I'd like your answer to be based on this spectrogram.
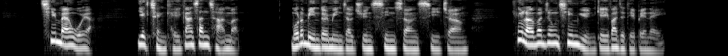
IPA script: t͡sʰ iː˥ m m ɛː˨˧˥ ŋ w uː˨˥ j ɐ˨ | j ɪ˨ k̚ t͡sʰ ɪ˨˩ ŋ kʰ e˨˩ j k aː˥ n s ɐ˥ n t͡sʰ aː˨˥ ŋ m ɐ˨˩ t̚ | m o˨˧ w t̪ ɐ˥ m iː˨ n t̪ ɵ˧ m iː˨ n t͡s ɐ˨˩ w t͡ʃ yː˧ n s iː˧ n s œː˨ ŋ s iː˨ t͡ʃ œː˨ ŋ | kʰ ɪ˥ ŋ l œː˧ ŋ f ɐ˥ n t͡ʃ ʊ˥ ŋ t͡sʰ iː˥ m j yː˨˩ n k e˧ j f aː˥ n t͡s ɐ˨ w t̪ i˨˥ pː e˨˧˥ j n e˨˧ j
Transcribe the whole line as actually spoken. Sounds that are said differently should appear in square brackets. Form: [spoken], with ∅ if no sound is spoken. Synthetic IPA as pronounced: t͡sʰ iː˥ m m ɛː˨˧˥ ŋ w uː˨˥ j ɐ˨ | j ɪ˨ k̚ t͡sʰ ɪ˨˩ ŋ kʰ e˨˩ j k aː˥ n s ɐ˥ n t͡sʰ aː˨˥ [n] m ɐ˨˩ t̚ | m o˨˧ w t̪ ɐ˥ m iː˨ n t̪ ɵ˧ m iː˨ n t͡s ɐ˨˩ w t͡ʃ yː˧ n s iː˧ n s œː˨ ŋ s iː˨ t͡ʃ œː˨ ŋ | kʰ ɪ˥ ŋ l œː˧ ŋ f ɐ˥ n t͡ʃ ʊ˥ ŋ t͡sʰ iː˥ m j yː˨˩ n k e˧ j f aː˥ n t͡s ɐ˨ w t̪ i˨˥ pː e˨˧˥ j n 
